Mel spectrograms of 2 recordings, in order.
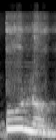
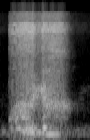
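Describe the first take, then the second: First: The word is said with full voice, sounding. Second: The word is said without voice, whispered. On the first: "es pectoriloquia sonora" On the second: "es pectoriloquia áfona"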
